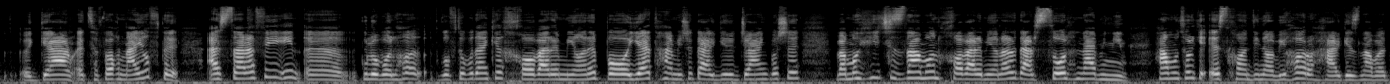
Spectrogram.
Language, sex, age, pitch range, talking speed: Persian, female, 30-49, 220-275 Hz, 150 wpm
